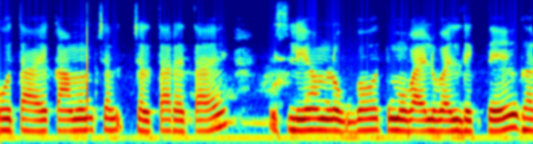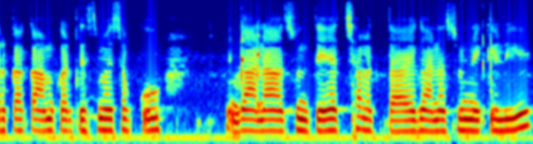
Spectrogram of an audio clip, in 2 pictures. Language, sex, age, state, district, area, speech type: Hindi, female, 30-45, Uttar Pradesh, Bhadohi, rural, spontaneous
